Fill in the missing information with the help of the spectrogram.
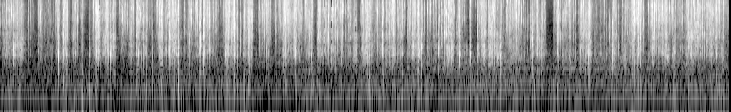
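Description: Fingertips press and scratch the plastic film on the end of a plastic-wrapped tissue paper roll held at an angle. The result is dense, continuous crinkling and crackling, bright and high with almost no low end, made of rapid sharp bursts that barely ring over about fifteen seconds.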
